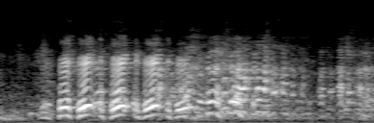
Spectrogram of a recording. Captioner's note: audience laughing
